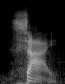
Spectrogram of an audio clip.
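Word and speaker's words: psi: here's the real one the next letter is pronounced sai but when you spell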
